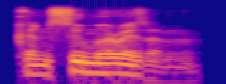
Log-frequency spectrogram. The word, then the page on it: consumerism: British English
